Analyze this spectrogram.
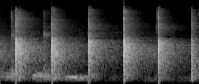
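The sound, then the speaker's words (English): A church audience claps in unison as a clap offering during a worship service. Six sharp, loud claps land at a steady, evenly spaced rhythm, each decaying quickly before the next. “Please be seated with a clap offering unto the Lord.”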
